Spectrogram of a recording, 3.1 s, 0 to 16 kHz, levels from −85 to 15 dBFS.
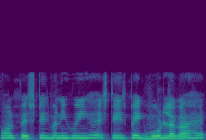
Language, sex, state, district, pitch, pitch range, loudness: Hindi, female, Bihar, Darbhanga, 270 Hz, 260-275 Hz, -21 LUFS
